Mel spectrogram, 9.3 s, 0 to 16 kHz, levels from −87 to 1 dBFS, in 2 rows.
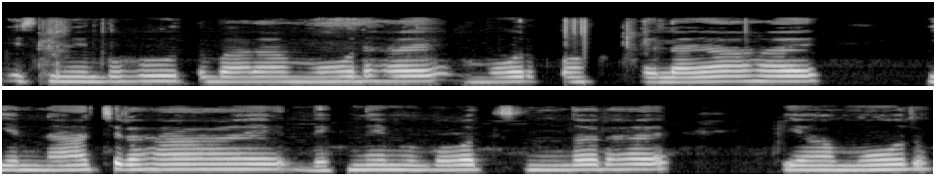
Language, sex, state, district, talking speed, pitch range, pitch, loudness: Hindi, female, Bihar, Purnia, 135 wpm, 205-225 Hz, 210 Hz, -18 LUFS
